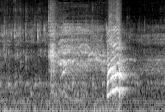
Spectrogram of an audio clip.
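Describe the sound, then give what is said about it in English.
Wine from a box spills into a glass as another glass is poured, in two brief splashing spurts, fairly loud, with quiet pauses around them and no one talking. “I need to pour myself another glass of wine. Hold on. Out of my box.”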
